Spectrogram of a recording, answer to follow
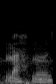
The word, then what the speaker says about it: Mahmoud: There's no good way to pronounce that in English. No. I think it's Mahmoud. Sure, Mahmoud Abbas.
